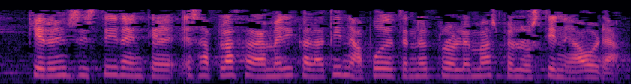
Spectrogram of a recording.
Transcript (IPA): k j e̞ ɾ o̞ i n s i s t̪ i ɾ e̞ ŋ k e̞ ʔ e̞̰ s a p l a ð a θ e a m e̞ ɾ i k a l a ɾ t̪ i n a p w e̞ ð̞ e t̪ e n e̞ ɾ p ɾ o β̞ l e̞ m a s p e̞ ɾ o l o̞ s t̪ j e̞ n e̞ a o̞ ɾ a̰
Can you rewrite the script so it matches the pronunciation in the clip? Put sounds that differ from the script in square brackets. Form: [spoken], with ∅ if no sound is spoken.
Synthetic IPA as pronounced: k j e̞ ɾ o̞ i n s i s t̪ i ɾ e̞ ŋ k e̞ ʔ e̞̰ s a p l a [θ] a [ð] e a m e̞ ɾ i k a l a [∅] t̪ i n a p w e̞ ð̞ e t̪ e n e̞ ɾ p ɾ o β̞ l e̞ m a s p e̞ ɾ o l o̞ s t̪ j e̞ n e̞ a o̞ ɾ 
